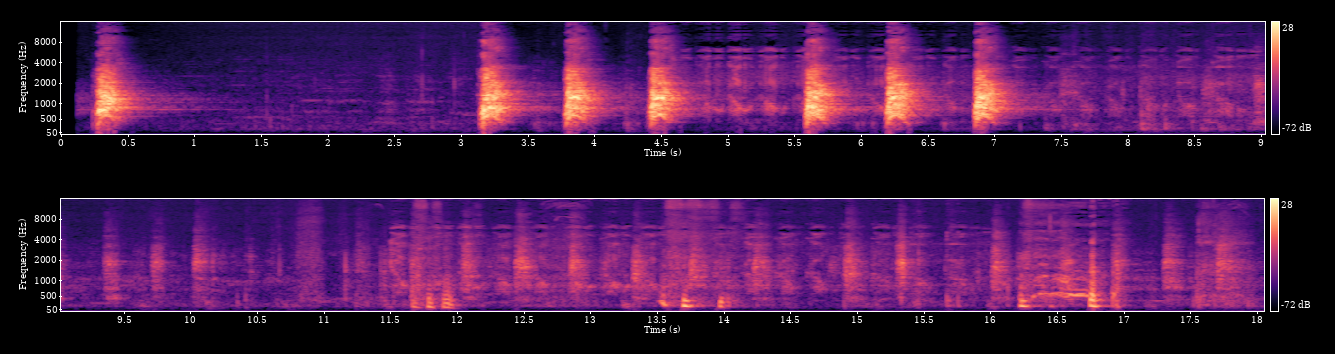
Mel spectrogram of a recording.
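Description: A small terrier barking: seven loud, sharp barks spread over the first seven seconds. After that come quieter, irregular scuffling and chewing noises as it tears at a toy.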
